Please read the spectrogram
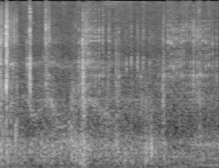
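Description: Sailboat winch being cranked, its pawls clicking in a few irregular clicks as the mainsail outhaul line is hauled back in.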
